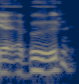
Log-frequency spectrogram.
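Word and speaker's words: Boer: well the the word bur as a racial slur towards Africanis. Obviously, we don't care. So, so I mean, if you call me Abur, that's how you pronounce it.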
